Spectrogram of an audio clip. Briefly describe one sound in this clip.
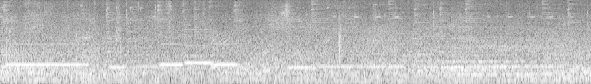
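Footsteps tap on a stone floor in a large echoing hall.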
